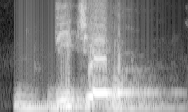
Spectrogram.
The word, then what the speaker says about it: Djeva: Djeva, como me disse um amigo meu polaco, um ex-atleta meu, que eu fiz questão de lhe perguntar como é que se pronunciava este nome, e ele fez o favor de partilhar. Então já sabemos dizer Alexander Djeva.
